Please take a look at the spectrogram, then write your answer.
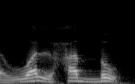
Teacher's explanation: واو کے اندر ہونٹ گول ہوں گے, ٹھیک ہے, اور اس کو خا نہیں پڑھنا, موٹا خا, باریک ہا ہے اور اس کی ادائیگی ہا کے ساتھ ہی کرنی ہے اور با کو سختی کے ساتھ پڑھیں گے اس لیے کہ با مشدد ہے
